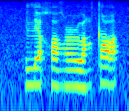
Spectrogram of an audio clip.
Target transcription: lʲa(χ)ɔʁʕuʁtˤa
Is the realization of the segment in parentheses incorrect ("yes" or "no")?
no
